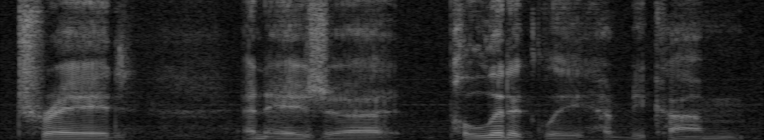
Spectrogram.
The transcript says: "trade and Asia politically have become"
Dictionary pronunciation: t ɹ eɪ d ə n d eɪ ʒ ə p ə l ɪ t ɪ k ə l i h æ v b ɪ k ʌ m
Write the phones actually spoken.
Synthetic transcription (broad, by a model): t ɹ eɪ d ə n eɪ ʒ ə p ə l ɪ t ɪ k l i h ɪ v b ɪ k ʌ m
